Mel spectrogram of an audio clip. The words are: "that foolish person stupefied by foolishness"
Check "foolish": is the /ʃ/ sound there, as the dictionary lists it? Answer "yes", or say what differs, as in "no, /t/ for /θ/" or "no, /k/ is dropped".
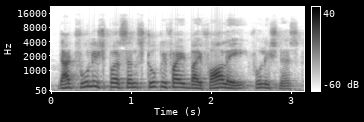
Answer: yes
